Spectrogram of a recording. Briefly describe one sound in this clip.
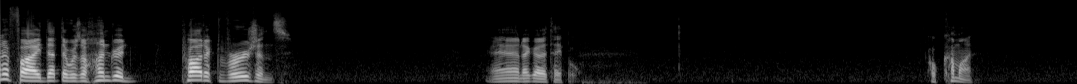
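A man speaks calmly into a microphone, pausing between short phrases.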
